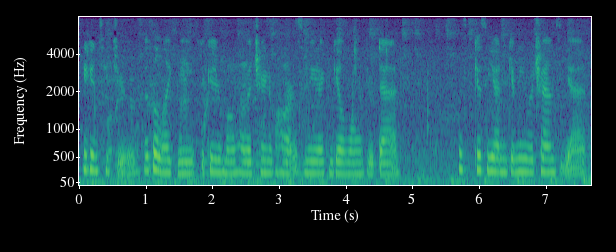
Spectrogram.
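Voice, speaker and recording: Woman reading mellow, gentle young married couple. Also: a little high, vocal fry. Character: self-doubting husband and gently encouraging wife in visual novel. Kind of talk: visual novel dialogue read aloud.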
